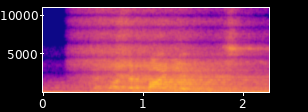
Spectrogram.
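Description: A short, breathy, voice-like sound begins about half a second in, its pitch sliding and then falling, over a low steady drone.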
